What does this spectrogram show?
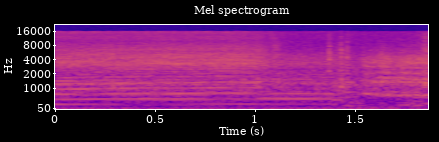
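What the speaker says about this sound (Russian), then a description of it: "Не очень нравится звук двигателя, если честно." A Cadillac Escalade V8 engine in Forza Horizon 3 gives a steady, humming drone that shifts pitch near the end, as if revving, with no talking.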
